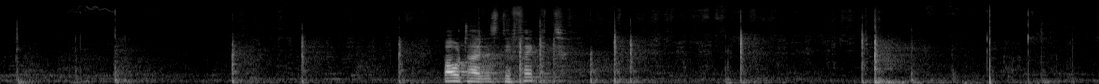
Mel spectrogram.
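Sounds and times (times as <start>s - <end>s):
chalk or marker scratching and tapping on a board: 1.5s - 9.4s
speech: 4.4s - 5.8s.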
